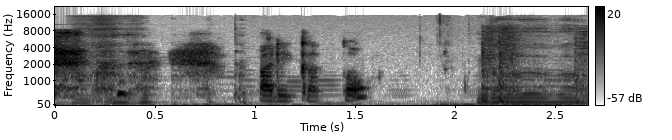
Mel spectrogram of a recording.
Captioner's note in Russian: японский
